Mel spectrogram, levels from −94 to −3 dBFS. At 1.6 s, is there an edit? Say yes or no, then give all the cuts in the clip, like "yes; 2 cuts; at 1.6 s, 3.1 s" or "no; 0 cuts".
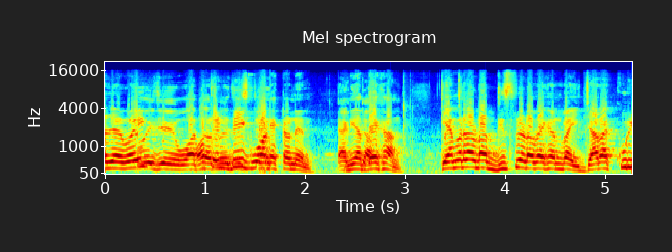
yes; 1 cut; at 1.6 s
